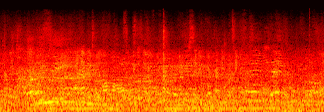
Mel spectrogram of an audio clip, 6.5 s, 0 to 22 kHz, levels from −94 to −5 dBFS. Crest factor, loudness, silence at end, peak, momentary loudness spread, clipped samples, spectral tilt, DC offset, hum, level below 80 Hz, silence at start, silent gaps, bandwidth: 16 dB; -32 LUFS; 0 s; -16 dBFS; 5 LU; under 0.1%; -5.5 dB/octave; under 0.1%; none; -44 dBFS; 0 s; none; 16.5 kHz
